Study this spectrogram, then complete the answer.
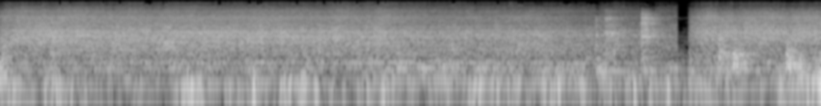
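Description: Cumin, green chilli and spices frying in a pan for a potato, aubergine and parshe fish dish, giving a loud, continuous close-up hiss with a brief clatter near the end.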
